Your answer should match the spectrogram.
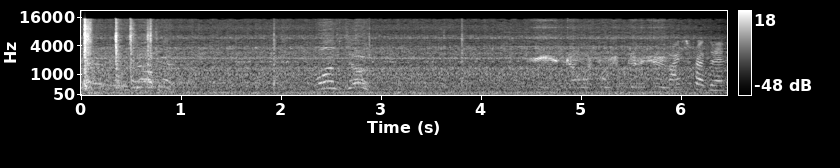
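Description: A sharp bang at the very start, then a steady low rumble with faint voices over it.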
